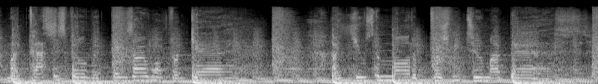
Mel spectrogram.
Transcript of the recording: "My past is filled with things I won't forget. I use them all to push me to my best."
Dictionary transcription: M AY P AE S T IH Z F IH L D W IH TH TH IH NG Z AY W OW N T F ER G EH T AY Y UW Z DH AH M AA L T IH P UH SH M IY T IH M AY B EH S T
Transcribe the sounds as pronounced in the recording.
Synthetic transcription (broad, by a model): M AY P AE S IH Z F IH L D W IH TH TH IH NG Z AY W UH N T F ER G EH T AY Y UW Z DH AH M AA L T IH P UH SH M IY T IH M AY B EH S T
